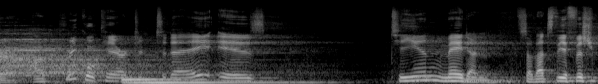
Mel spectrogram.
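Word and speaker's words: Tion Medon: our prequel character a prequel character today is Tian Maiden so that's the official pronunciation Tian Maiden that means Tim said it wrong during her Tian midden episodes entire time that's when we got we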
